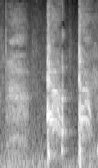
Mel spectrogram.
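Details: A young woman's coughing fit, possibly faked as a joke: a softer breathy sound, then two sharp, forceful coughs in quick succession.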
